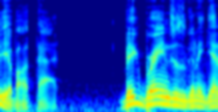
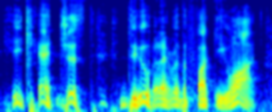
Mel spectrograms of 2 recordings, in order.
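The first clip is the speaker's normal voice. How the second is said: normal talking voice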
